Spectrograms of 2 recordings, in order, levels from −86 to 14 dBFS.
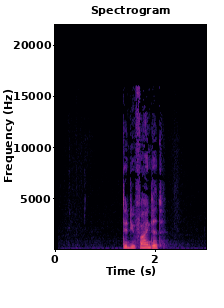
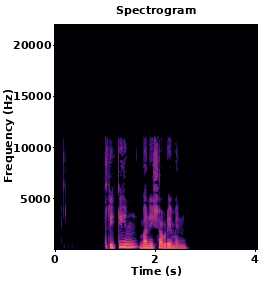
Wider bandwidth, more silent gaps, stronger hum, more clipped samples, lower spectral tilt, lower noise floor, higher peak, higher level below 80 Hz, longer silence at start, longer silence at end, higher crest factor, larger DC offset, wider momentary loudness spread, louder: first, 16 kHz vs 11.5 kHz; neither; neither; neither; about the same, -6 dB/octave vs -6.5 dB/octave; second, -66 dBFS vs -82 dBFS; second, -10 dBFS vs -2 dBFS; about the same, -74 dBFS vs -76 dBFS; first, 1.35 s vs 1 s; second, 0.9 s vs 1.4 s; about the same, 20 dB vs 20 dB; neither; about the same, 13 LU vs 14 LU; second, -27 LUFS vs -19 LUFS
